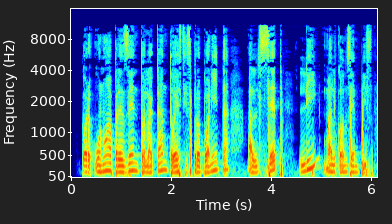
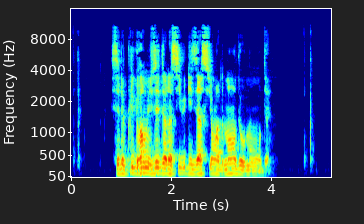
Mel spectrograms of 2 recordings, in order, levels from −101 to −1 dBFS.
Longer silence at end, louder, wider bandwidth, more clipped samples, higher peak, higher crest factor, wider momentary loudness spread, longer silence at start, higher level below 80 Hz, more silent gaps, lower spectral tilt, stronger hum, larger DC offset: second, 0.1 s vs 1.25 s; about the same, -23 LUFS vs -25 LUFS; about the same, 11.5 kHz vs 11 kHz; neither; about the same, -6 dBFS vs -8 dBFS; about the same, 16 dB vs 18 dB; second, 8 LU vs 14 LU; second, 0.25 s vs 0.85 s; first, -40 dBFS vs -58 dBFS; neither; first, -6.5 dB/octave vs -4.5 dB/octave; neither; neither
